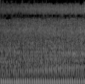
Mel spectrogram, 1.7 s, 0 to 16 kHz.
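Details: BMW R1100 RT boxer after no-crank repair (alternator slip-ring brushes, starter and battery replaced): steady, even low thump about twenty pulses a second with no misses or clatter; idles smoothly and sounds healthy.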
